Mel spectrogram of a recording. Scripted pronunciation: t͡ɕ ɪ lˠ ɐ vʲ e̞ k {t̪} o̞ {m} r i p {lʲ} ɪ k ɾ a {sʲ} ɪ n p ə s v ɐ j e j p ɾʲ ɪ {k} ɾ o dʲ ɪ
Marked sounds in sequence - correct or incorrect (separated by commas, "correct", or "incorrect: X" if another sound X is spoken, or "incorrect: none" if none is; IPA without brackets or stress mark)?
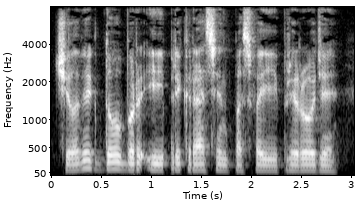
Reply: incorrect: d̪, incorrect: b, incorrect: ɾʲ, correct, incorrect: none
